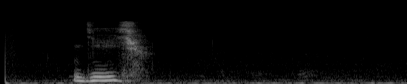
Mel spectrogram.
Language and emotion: Russian, neutral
